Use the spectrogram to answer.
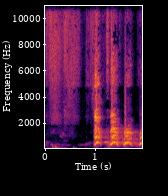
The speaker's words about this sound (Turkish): Köpekle de, köpek sesiyle de finali yaptık.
